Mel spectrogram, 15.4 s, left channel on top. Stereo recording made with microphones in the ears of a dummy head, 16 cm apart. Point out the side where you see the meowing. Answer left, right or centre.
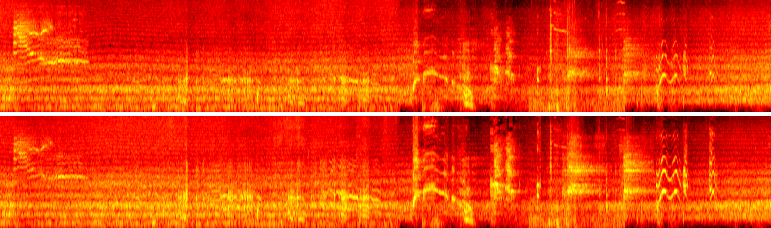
left.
